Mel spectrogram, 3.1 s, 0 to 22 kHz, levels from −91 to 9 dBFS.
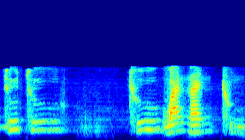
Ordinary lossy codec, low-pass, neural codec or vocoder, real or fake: MP3, 24 kbps; 3.6 kHz; vocoder, 24 kHz, 100 mel bands, Vocos; fake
